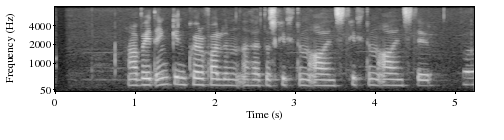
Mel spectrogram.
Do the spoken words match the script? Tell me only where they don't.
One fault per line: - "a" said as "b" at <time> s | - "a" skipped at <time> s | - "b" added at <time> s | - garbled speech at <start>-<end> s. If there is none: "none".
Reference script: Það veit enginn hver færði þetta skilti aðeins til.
- "skilti aðeins" added at 3.6 s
